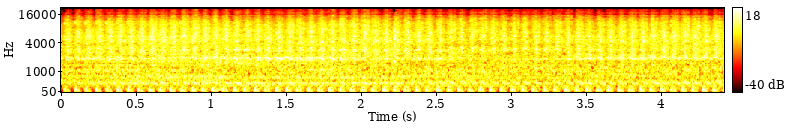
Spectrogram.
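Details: Troy-Bilt Pony riding mower, salvaged from scrap, after electrical and steering repairs, test drive: steady, even single-cylinder thump of about 3.5 beats a second under way with no knocks or misses; all 7 speeds work, healthy.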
